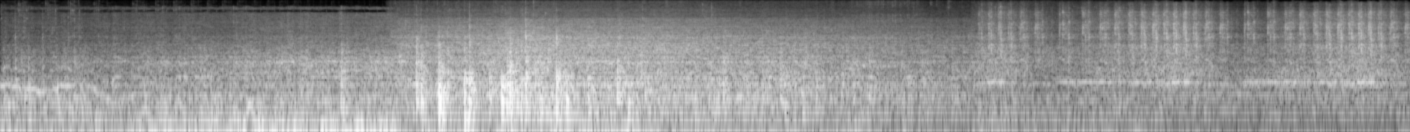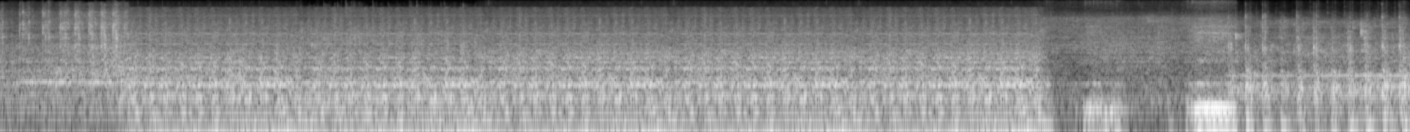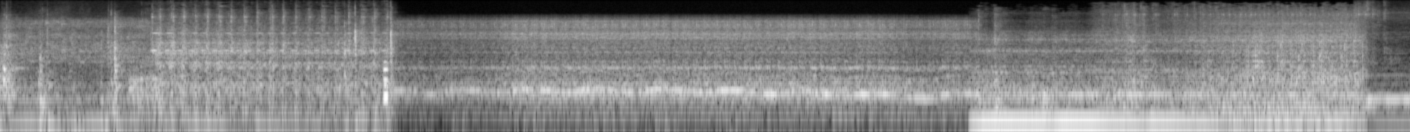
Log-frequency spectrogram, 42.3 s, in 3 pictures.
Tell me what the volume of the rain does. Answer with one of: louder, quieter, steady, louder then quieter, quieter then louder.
quieter.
